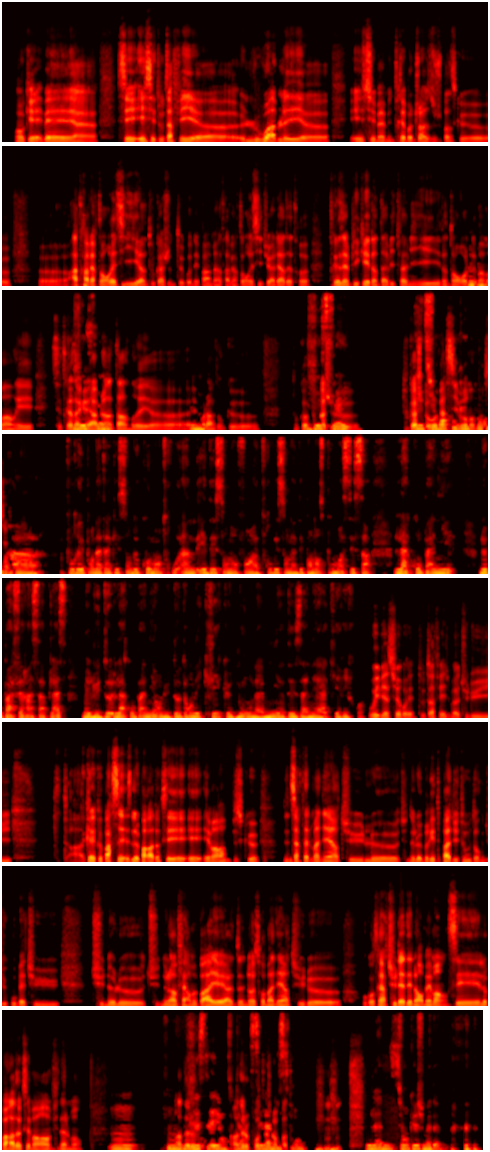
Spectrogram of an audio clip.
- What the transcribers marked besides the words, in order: tapping; chuckle; chuckle; laugh
- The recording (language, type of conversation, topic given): French, podcast, Comment aider un enfant à gagner en autonomie et à devenir plus indépendant ?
